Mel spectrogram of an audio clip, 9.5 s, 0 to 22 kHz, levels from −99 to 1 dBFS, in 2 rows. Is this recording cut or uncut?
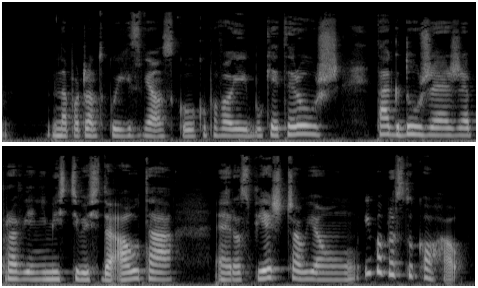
uncut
